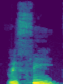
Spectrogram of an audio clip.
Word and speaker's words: receipt: Receipt. And this guy is silent.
